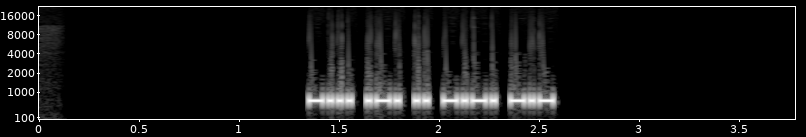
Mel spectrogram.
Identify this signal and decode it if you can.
Morse code, heard as a keyed tone, about 53 wpm, 700 Hz. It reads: BRICK
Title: Five Letter Words - 50wpm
